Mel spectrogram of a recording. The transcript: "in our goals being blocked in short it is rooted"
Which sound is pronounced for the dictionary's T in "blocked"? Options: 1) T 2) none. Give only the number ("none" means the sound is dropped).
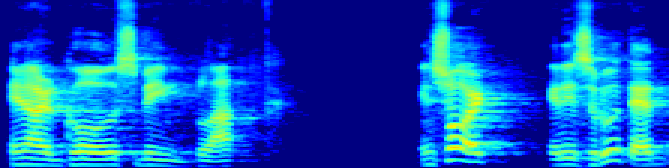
1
